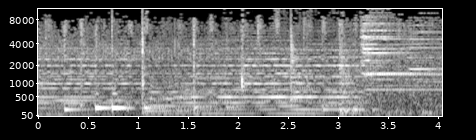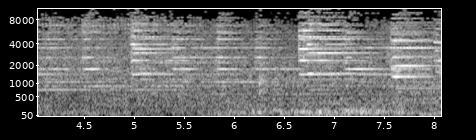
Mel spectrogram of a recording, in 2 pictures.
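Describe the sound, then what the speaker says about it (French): A tram rolls over newly refurbished track and curves, opening with a loud sustained tonal squeal and ringing that gives way to steady rolling rumble with faint metallic tones, heard alone without voices. "La voie est opérationnelle, le premier tramway circule."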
